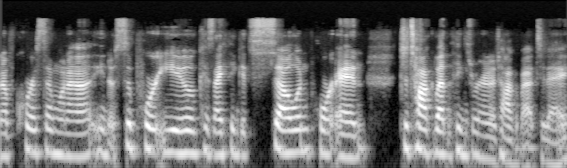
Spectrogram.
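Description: A woman with an ordinary speaking voice talks at a fairly quick pace in a medium pitch with ordinary pitch variation, over a quiet background. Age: 30s. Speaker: podcast host and actor. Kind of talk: casual interview chat; scripted guest bio reading.

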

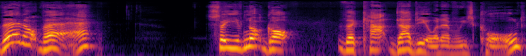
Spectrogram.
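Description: A British accent at a moderate pace, broken by long, frequent pauses. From Britain. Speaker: wrestling show reviewer. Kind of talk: solo review monologue. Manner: hesitant, full of fillers; casual, chatty.

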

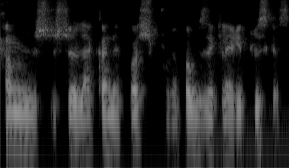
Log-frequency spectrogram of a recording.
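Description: The sound is dry and close with no echo. A man with an ordinary speaking voice talks at a medium pitch and a moderate pace. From Quebec, Saguenay. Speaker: student and slam poet. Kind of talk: casual chat. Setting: performance hall, on video call.

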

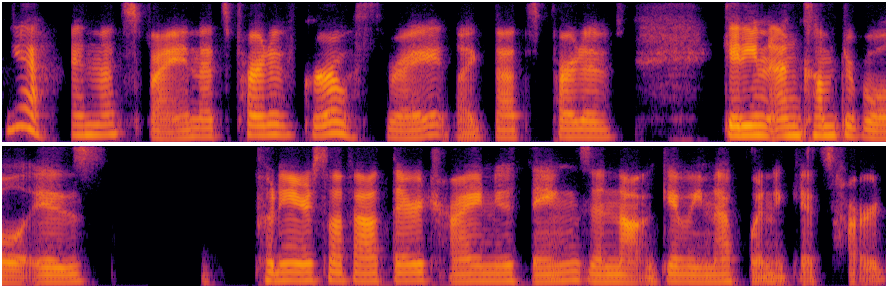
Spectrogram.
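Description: Vocal fry over a bright, sharp tone, fairly even intonation, a moderate pace, and a dry, close sound with no echo. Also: woman, fairly low pitch for a woman. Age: 40s. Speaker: podcast co-host, mom. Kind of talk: casual chat. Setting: recording from her closet. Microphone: new podcasting mic.

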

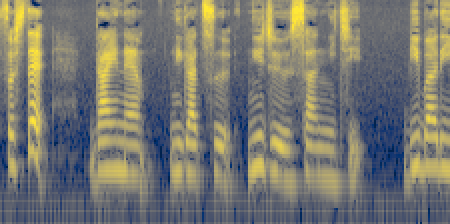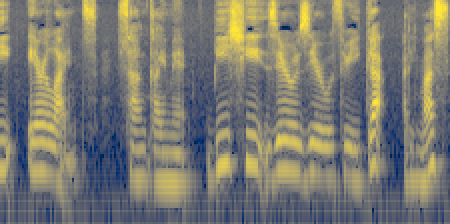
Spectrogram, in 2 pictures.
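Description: A woman at a medium pitch, very slow in pace, with big swings in loudness. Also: ordinary pitch variation. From Philippines. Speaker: singer and podcast host. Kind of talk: casual chat. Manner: halting.

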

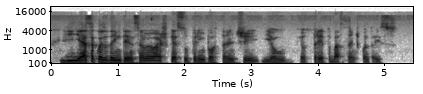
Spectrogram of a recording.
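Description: A plain, everyday voice from a man at medium pitch, fairly quick in pace, with hardly any pauses and ordinary pitch variation. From Bahia, Brazil (Barreiras, western Bahia). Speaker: psychiatrist. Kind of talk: casual chat.

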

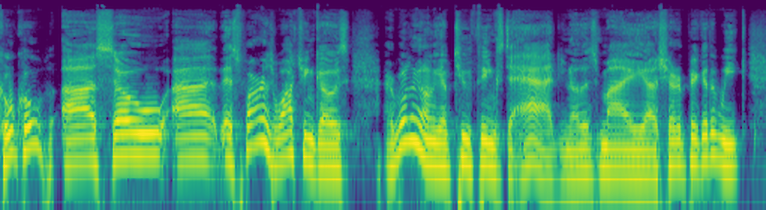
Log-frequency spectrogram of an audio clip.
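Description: On a very clean recording with a silent background, a man talks at a fairly quick pace with a fairly high pitch and very wide pitch swings. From Mexican-American family. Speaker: podcast host. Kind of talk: casual chat.

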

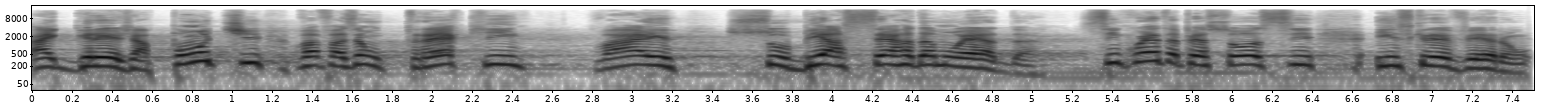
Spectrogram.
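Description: Over noticeable background noise, a man with a high pitch speaks at a very slow pace. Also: ordinary pitch variation. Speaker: pastor. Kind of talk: sermon.

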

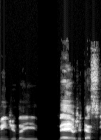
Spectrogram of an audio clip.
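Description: A man's voice with a dry, close sound and no echo. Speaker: podcast host. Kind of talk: casual chat. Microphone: laptop webcam mic, lower voice quality.

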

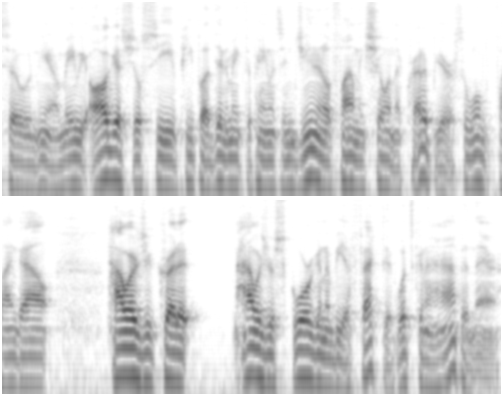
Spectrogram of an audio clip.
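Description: This man has a very deep, low voice with ordinary pitch variation and a fairly quick pace. The recording is very clean, with a silent background. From US South. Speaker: mortgage lender. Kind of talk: casual interview.

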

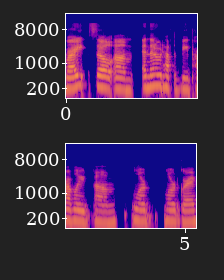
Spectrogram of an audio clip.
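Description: A woman with an American accent speaks in a bright, sharp tone. Her pace is very slow and her intonation fairly even. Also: medium pitch for a woman. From New York. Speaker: podcast host. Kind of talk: casual chat.

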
